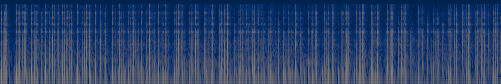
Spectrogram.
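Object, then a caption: Small glazed ceramic bowl. Fingernails rapidly tap the glazed surface of a small white glazed ceramic cat-face bowl held in both hands. The result is a steady stream of short, dry clicks with a heavy low thump and almost no ringing after each tap.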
